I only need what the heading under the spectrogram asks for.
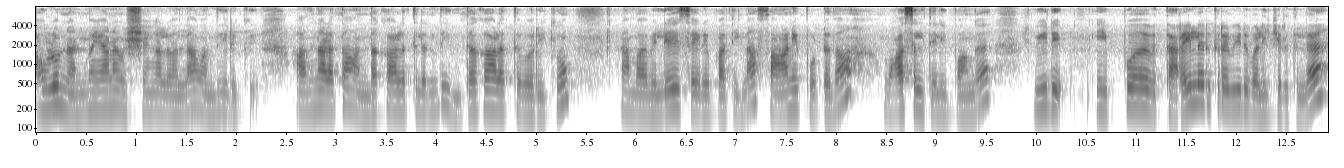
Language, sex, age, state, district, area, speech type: Tamil, female, 45-60, Tamil Nadu, Dharmapuri, rural, spontaneous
